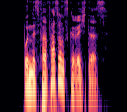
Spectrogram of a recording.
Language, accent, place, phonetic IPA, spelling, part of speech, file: German, Germany, Berlin, [ˈbʊndəsfɛɐ̯ˈfasʊŋsɡəˌʁɪçtəs], Bundesverfassungsgerichtes, noun, De-Bundesverfassungsgerichtes.ogg
- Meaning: genitive singular of Bundesverfassungsgericht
